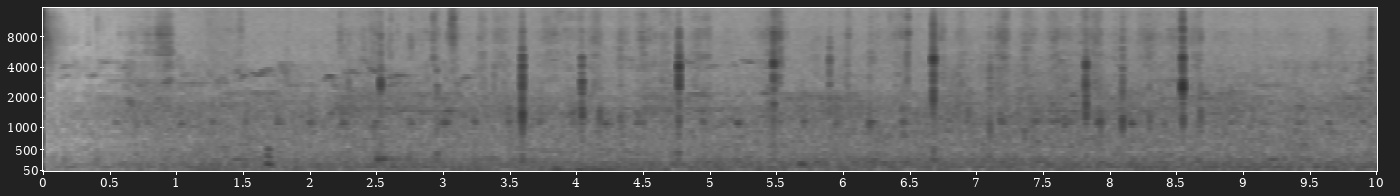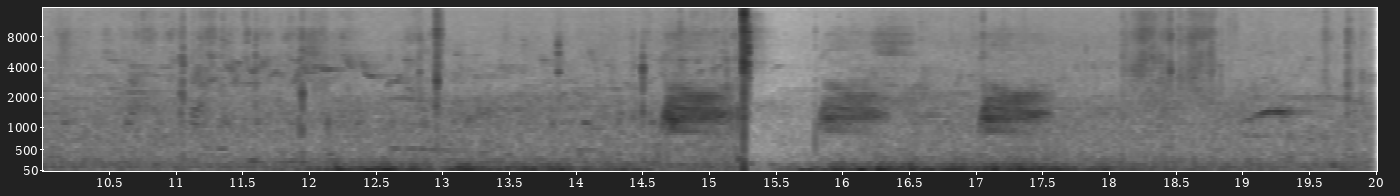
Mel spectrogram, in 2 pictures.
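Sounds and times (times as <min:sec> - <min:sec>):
steady outdoor hiss: 0:00.0 - 0:20.0
birds chirping and clucking: 0:00.2 - 0:20.0.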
